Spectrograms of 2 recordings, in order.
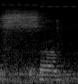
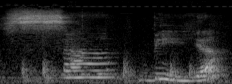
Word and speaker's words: s'habille: Elle s'habille. Elle Elle s'habille. Oh, right. Yeah, so remember this double L makes a y sound.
